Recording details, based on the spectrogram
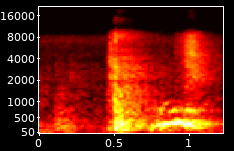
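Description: A door opening on an 80s Chrysler turbo car, a single close thud and latch clunk followed by a short creaking swing, with a faint voice at the end.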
